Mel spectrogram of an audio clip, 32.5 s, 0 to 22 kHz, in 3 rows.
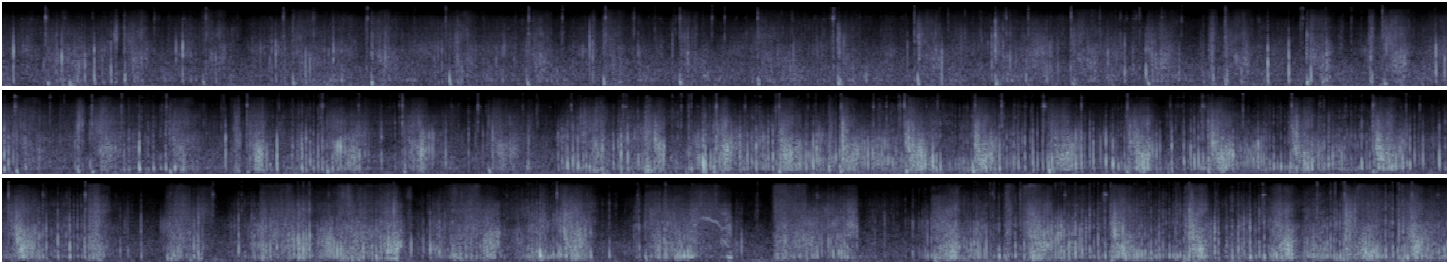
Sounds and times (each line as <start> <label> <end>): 0.0 single person's footsteps in the snow 32.5
26.8 Clothes/zippers can be heard clinking 27.2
